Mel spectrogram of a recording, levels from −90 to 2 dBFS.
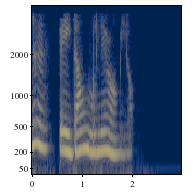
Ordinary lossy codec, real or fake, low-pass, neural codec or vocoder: MP3, 24 kbps; fake; 3.6 kHz; codec, 16 kHz, about 1 kbps, DyCAST, with the encoder's durations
